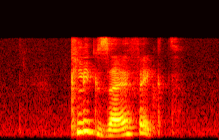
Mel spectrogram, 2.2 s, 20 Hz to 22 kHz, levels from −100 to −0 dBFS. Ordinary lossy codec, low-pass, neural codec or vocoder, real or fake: none; 7.2 kHz; none; real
